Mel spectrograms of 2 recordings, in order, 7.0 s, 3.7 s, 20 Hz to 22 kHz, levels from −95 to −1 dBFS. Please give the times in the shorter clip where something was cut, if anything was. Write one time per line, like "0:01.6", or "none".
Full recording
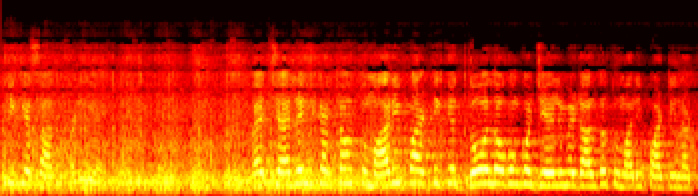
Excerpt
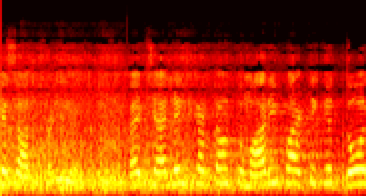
0:01.2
